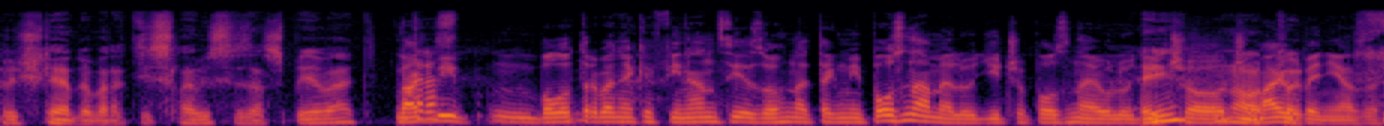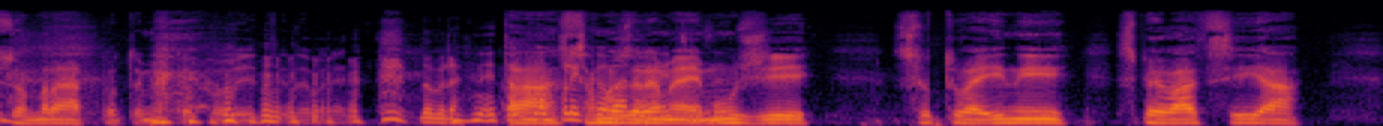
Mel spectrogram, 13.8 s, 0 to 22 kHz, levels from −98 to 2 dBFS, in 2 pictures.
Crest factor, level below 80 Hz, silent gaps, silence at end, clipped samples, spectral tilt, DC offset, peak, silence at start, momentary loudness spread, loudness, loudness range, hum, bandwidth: 20 dB; -64 dBFS; none; 0.45 s; under 0.1%; -6 dB/octave; under 0.1%; -14 dBFS; 0 s; 10 LU; -33 LUFS; 5 LU; none; 15.5 kHz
